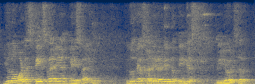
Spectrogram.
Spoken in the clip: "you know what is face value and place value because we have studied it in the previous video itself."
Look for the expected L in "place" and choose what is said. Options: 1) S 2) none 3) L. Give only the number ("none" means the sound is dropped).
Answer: 2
